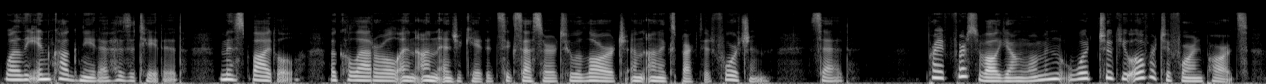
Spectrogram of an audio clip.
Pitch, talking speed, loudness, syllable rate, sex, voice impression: 185 Hz, 145 wpm, -17 LUFS, 5.2 syllables/s, female, feminine, very adult-like, slightly soft, intellectual, calm, elegant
